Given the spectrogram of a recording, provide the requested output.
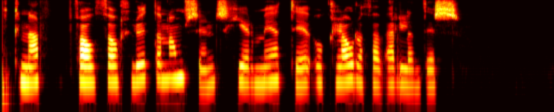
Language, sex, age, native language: Icelandic, female, 20-29, Icelandic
